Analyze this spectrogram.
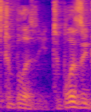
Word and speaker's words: Tbilisi: It's Tbilisi, Georgia.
